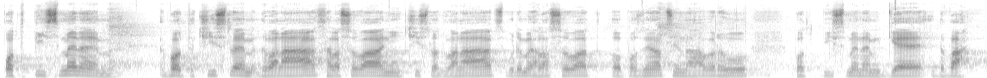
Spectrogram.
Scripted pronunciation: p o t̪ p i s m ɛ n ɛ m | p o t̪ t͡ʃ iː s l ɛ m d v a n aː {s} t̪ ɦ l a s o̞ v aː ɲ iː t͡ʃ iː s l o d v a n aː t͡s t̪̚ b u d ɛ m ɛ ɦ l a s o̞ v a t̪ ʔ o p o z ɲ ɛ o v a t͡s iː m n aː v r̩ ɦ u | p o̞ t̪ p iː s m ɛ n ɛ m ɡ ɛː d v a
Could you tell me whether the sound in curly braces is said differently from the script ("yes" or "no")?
yes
